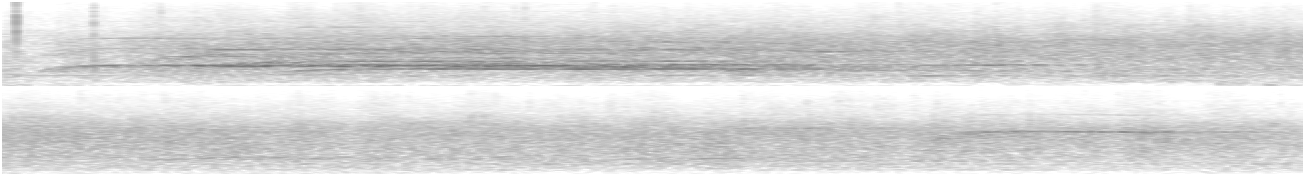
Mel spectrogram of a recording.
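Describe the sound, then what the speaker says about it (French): An audience at a student entrepreneurship awards gala in Montreal breaks into loud, sustained applause with scattered cheers, swelling early then holding steady for several seconds. "on va applaudir pour qu'ils nous entendent où est-ce qu'ils sont"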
